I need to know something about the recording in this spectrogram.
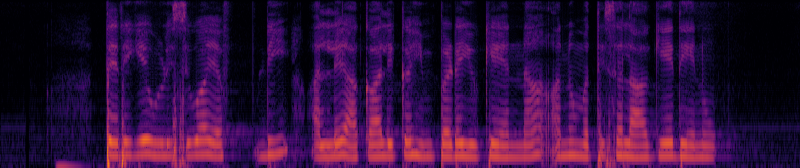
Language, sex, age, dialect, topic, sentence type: Kannada, female, 18-24, Dharwad Kannada, banking, statement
